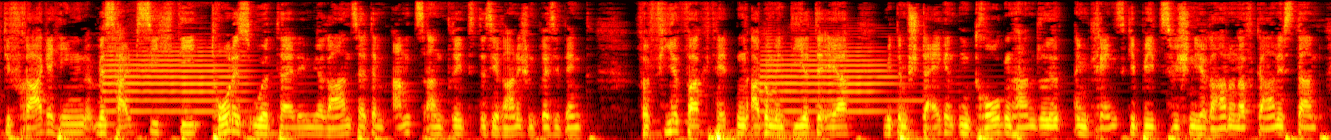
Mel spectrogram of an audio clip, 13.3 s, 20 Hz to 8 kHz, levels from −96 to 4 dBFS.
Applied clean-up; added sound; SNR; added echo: classical method WPE with log-MMSE.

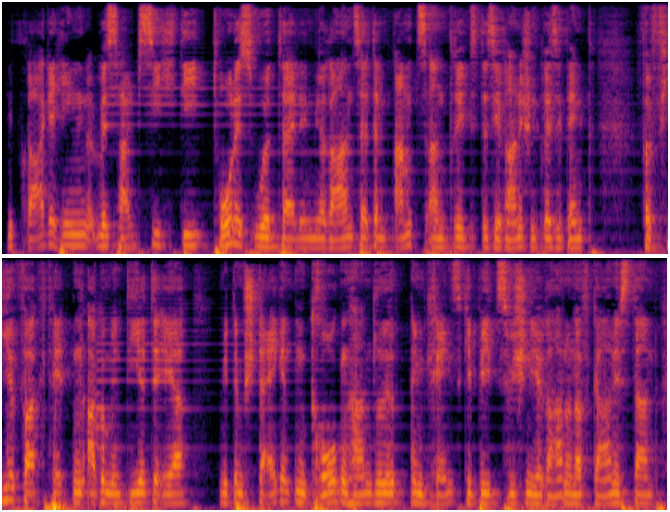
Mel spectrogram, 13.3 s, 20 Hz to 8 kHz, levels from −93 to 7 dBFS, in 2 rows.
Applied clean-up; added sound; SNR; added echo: neural mask model DeepFilterNet 3.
